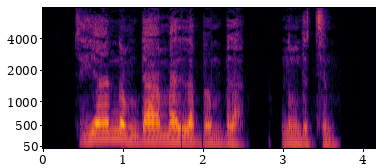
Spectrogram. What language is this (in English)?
Dagbani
